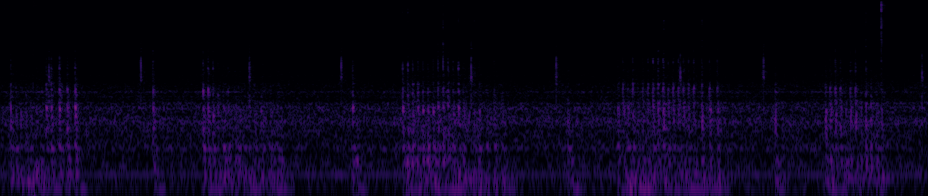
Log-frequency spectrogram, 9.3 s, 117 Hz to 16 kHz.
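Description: Lens focus motor of a Yaber Ace K2s projector, its teeth apparently broken, grinding and clicking in a quiet room: faint mechanical rasping that pulses in repeated bursts about every second or two.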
